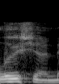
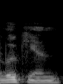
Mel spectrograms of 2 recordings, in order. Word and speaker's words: Lucian: Martin, have you read much of no, I've been saying Lucian and Don said Lucian. Either six of one, half dozen of another. That's. I reserved the hard C for Lucan.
